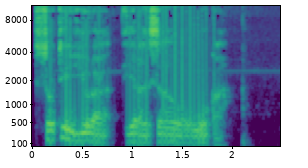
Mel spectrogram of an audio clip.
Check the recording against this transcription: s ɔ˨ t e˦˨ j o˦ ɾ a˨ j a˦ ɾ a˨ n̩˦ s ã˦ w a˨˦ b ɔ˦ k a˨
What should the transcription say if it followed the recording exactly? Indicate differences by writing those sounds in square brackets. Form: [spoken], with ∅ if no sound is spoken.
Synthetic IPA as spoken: s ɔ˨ t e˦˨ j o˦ ɾ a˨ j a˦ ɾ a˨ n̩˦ s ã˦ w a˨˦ [w] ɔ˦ k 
